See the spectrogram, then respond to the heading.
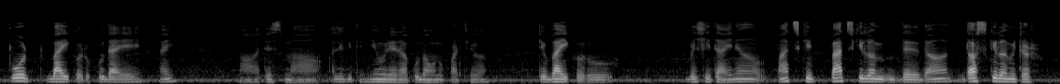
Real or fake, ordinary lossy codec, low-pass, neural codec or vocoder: real; none; none; none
